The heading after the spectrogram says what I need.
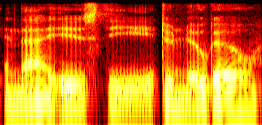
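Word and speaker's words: Vodongo: that is the do no-go is that how you say that it's v-o-d-o-n-g-o so I would assume it is pronounced a no-go snakes so they move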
